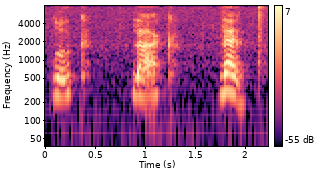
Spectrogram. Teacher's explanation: articulated from the tip of the tongue and the gum surrounding your upper front teeth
